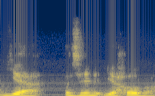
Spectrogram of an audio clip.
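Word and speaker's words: Yah: there it is yeah that is the first syllable of the Divine Name yeah we know it absolutely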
